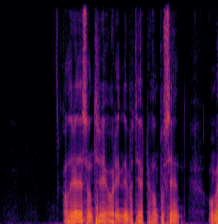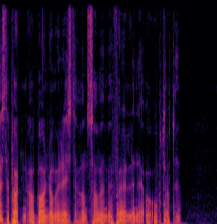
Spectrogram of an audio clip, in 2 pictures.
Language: Norwegian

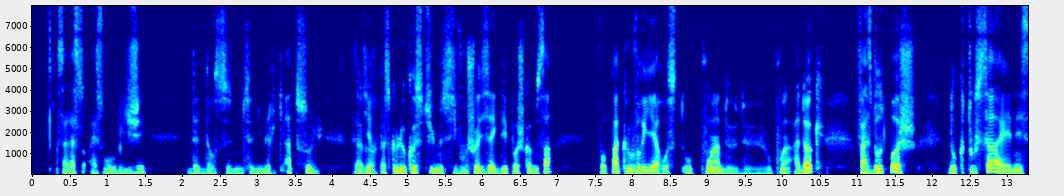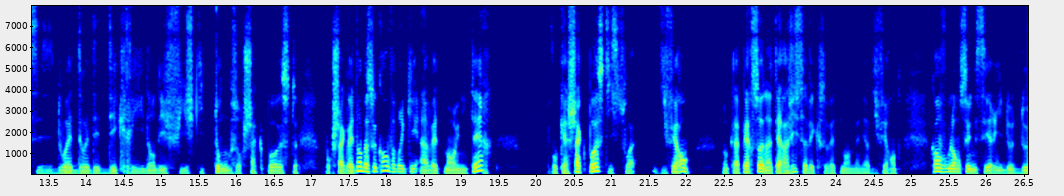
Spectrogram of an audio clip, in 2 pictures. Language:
French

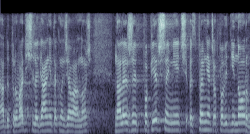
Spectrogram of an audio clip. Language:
Polish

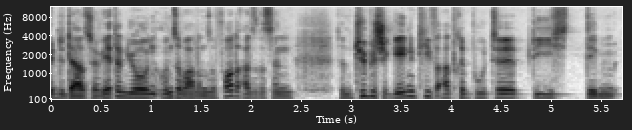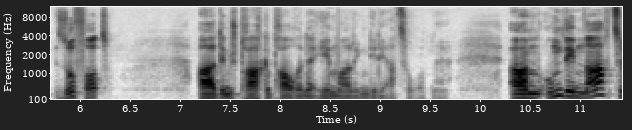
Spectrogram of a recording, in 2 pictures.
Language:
German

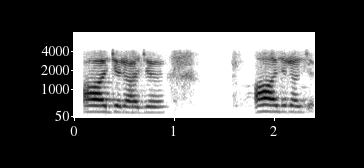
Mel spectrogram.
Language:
Nepali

